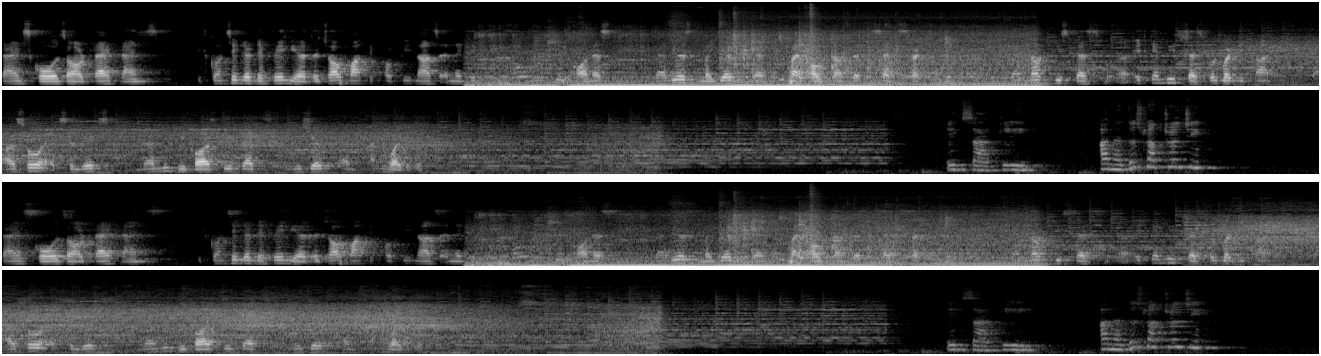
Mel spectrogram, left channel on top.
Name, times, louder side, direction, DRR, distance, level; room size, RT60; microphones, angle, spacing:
voice 1, 0.0-1.6 2.1-3.6 4.0-4.6 5.3-6.1 6.5-9.4 10.1-12.7 13.1-14.2 14.5-17.2, left 5 dB, 75° left, 7 dB, 0.5 m, -25 dB
Bus, 4.6-10.4, equal, 20° left, 1.2 m, -23 dB
sound 1, 8.3-22.0, equal, 10° right, 0.7 m, -39 dB
sound 2, 11.8-19.8, right 6 dB, 45° right, 0.6 m, -33 dB
voice 2, 22.6-23.4 24.1-25.1, left 3 dB, 45° left, 6 dB, 1.0 m, -34 dB
11.0 x 4.2 x 7.0 m, 0.72 s
head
